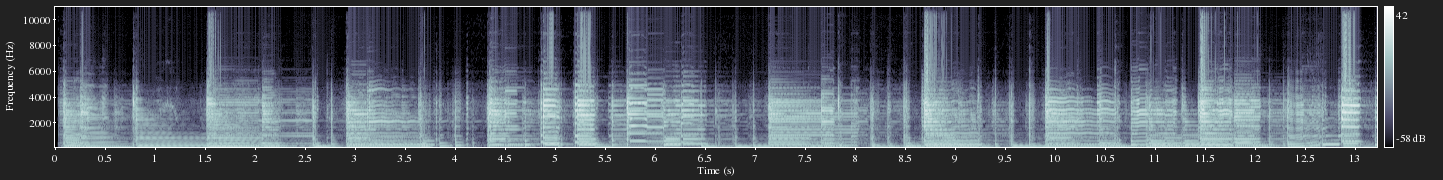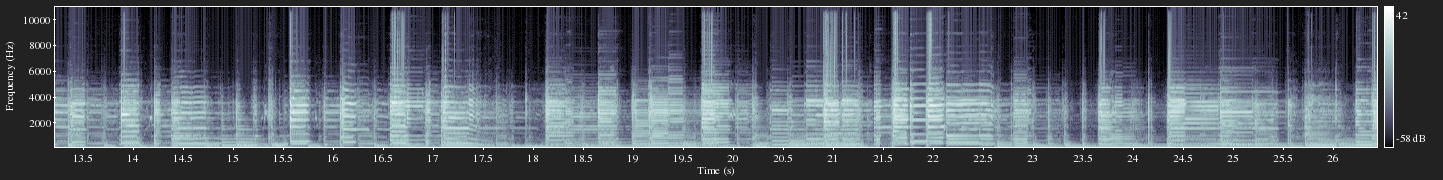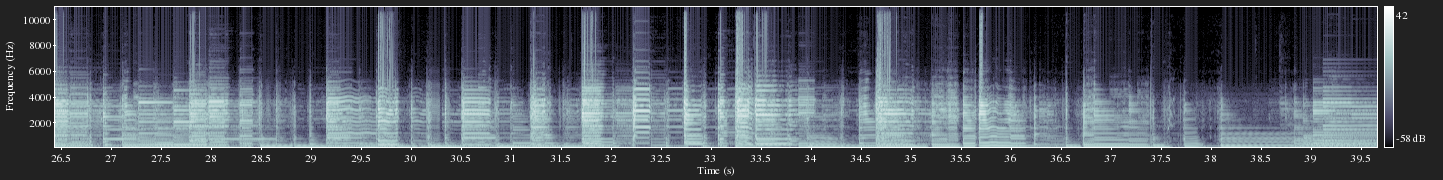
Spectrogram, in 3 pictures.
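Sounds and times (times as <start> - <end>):
PRS SE Silver Sky electric guitar clean sound front pickup blues style: 0.0 - 39.6.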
